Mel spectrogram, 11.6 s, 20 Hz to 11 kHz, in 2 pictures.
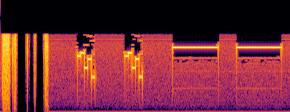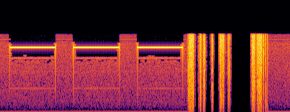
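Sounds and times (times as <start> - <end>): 
two-tone beeps: 1.6 - 1.9
fire brigade dispatch alarm tones: 3.5 - 9.5
loud bursts of static: 9.5 - 11.2.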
